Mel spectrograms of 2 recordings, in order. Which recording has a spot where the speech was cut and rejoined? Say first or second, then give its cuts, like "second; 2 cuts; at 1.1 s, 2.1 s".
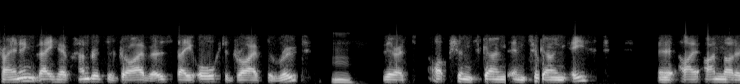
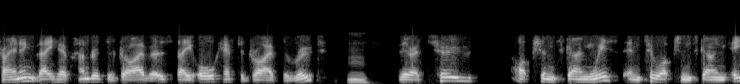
first; 4 cuts; at 2.2 s, 4.1 s, 5.0 s, 5.4 s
